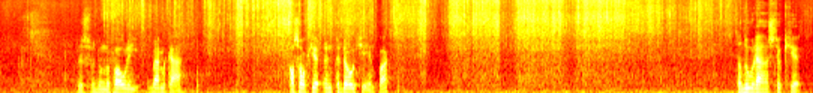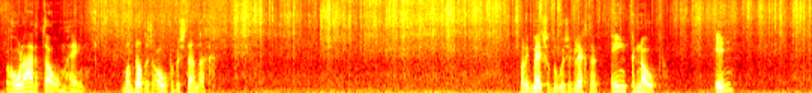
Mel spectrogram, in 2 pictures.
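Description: A man talks calmly, close by, in short phrases.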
